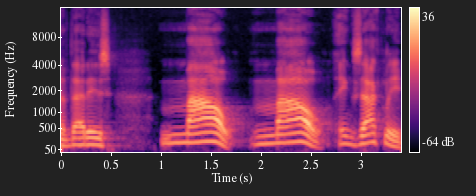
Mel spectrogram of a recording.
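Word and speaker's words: Mahou: pronunciation of that is ma ma exactly because the H in Spanish is silent my f my father when he comes pronounces it uh uh mahu of course never gets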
